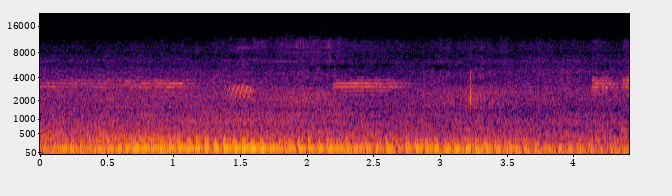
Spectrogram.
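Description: A motor vehicle engine passing close by. Its low, pulsing running sound grows to its loudest about one to two seconds in, then eases away.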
